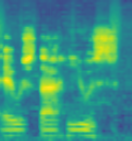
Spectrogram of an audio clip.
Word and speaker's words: Eustachius: Tulisannya Eustachius ya, tapi bacanya Eustachius.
